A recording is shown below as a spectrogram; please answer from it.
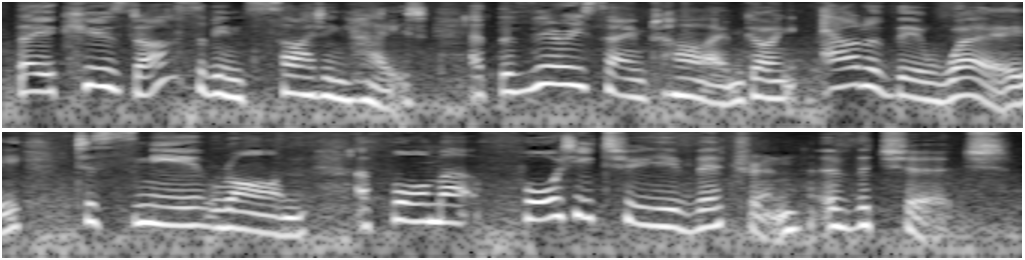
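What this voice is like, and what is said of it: Australian accent. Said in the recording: “the Australian accent. I love her accent.”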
